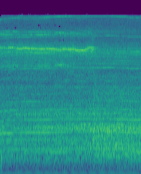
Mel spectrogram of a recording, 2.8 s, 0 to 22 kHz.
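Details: Dyson DC37/DC33 vacuum before repair: thin high whine wavers about two seconds then drops away over a harsh airy rush, with a burning smell; failing motor.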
